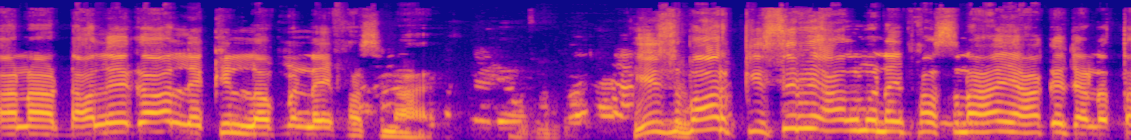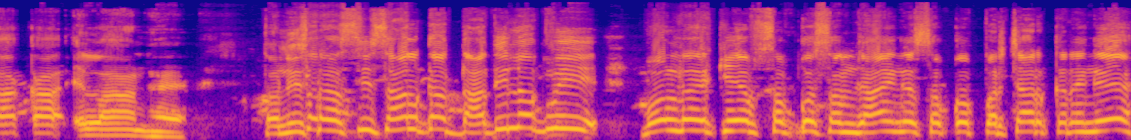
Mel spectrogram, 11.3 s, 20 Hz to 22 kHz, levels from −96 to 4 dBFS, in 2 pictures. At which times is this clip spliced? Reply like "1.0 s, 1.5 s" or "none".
7.2 s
